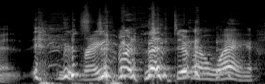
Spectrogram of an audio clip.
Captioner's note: laughing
